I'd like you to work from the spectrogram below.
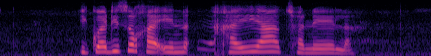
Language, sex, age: Tswana, female, 18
